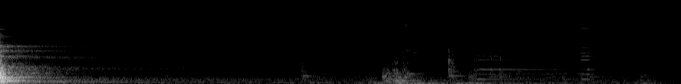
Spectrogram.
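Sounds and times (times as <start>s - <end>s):
piano hammer percussion: 0.0s - 0.9s.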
